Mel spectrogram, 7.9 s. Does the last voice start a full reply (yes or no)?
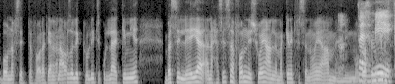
yes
